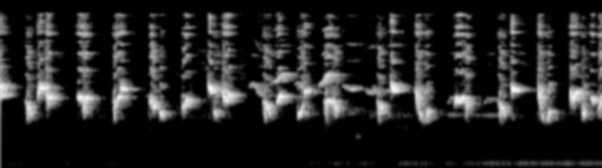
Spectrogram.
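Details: Continuous 'ngeropel' chattering song of a sooty-headed bulbul: short bubbly warbled notes repeated several times a second, even and lively, with a low hum in the background.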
